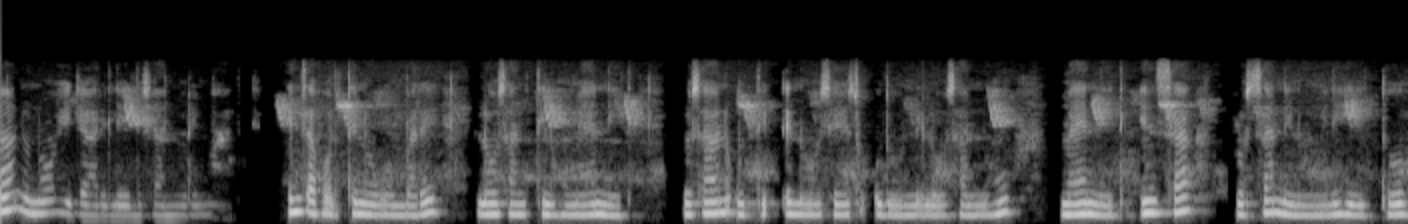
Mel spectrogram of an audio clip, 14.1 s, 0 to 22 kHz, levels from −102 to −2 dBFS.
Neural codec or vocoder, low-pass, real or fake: none; 7.2 kHz; real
